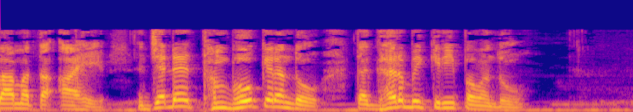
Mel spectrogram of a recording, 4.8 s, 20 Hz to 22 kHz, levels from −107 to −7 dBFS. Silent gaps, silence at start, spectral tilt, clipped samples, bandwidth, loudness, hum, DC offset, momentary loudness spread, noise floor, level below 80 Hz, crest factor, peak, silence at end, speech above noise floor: none; 0 s; -5 dB/octave; under 0.1%; 7.6 kHz; -22 LUFS; none; under 0.1%; 14 LU; -42 dBFS; -56 dBFS; 18 dB; -4 dBFS; 0.05 s; 20 dB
